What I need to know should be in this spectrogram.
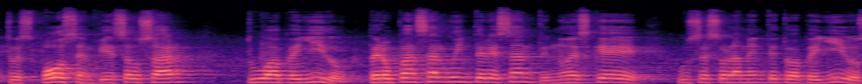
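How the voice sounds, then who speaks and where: A man's voice: on the high side, echoey room, slight background noise. A man from Mexico with a Mexican accent, giving an earnest, repetitive Bible teaching. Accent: Mexican Spanish.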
